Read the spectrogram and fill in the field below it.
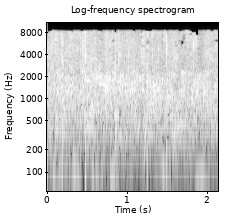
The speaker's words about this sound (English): Bonita has given 40 years of service to Taney County, so I think that deserves a round of applause.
